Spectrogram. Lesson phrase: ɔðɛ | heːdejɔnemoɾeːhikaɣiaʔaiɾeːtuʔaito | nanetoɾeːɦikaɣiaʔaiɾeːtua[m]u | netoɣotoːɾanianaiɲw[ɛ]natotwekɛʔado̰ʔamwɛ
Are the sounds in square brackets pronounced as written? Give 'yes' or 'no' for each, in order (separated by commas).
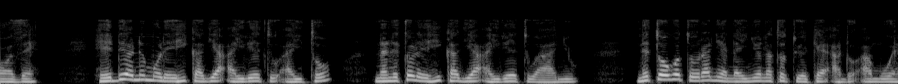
no, yes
